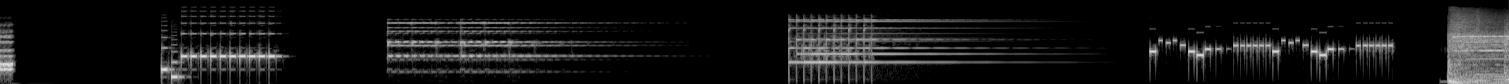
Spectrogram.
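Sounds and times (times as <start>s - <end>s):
electronic beeping melody: 11.5s - 14.0s.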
